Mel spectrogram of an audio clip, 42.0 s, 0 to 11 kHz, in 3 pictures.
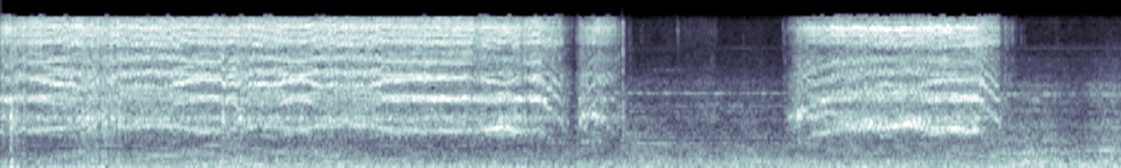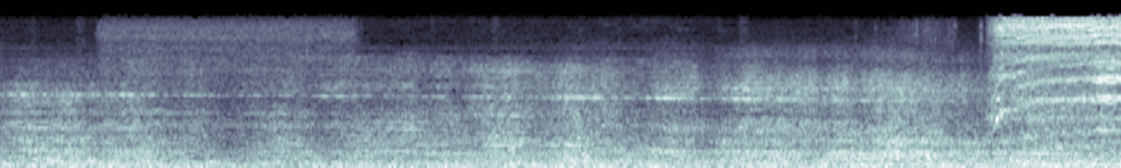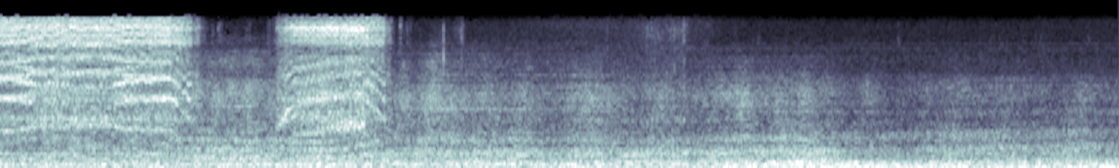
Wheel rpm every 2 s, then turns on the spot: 190, 200, 200, 90, 20, 170, 30, 0, 0, 0, 0, 0, 10, 140, 190, 70, 50, 0, 0, 0, 0.
6-8 12-14 32-34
